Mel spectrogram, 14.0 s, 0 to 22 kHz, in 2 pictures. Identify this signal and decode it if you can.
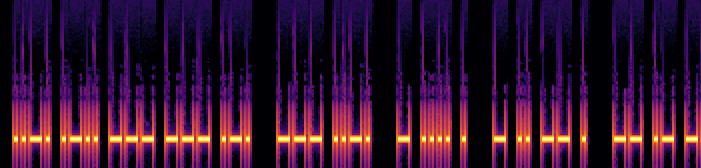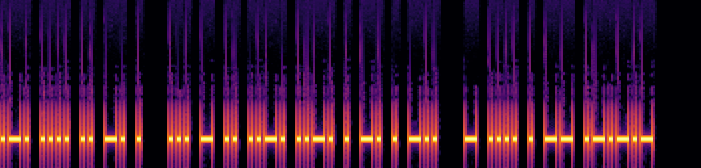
Morse code, heard as a keyed tone, about 30 wpm, 700 Hz. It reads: FLOOR OF THE TIME MACHINE STIFFENED THEM.
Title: A Sound Of Thunder 30wpm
